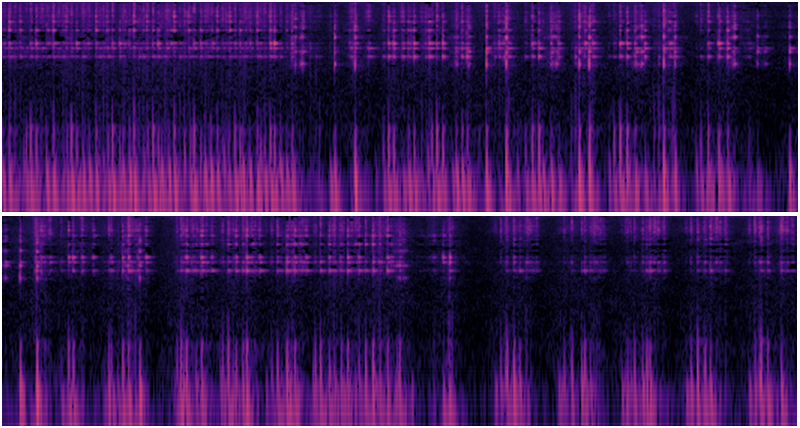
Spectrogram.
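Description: Fingertips of both hands tap rapidly on an empty, hollow, clear round glass fishbowl. The first two seconds are a dense, continuous patter, which then breaks into quick bursts of distinct taps. The taps are dull, low thuds that die away almost instantly, with only a faint bright glassy ring above them.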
